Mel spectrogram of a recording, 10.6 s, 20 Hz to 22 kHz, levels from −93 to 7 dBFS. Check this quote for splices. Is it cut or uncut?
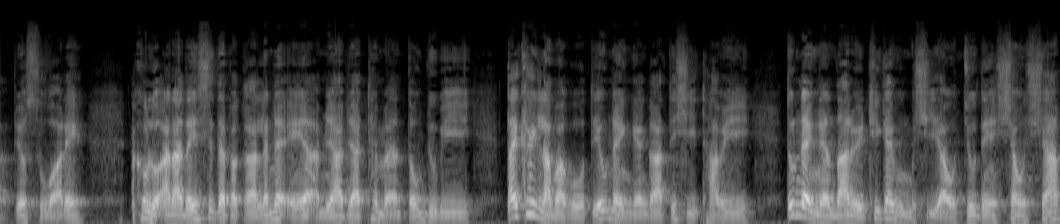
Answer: uncut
